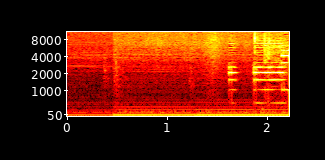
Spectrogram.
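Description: A phone ringtone for an incoming call starts up near the end, short melodic electronic tones over a steady low background hum, fairly quiet and with no one talking.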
